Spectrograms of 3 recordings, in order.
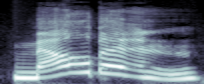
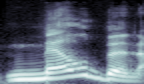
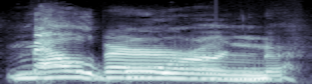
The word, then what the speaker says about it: Melbourne: Melbourne. Melbourne. I'm going to spell that for those of you who are not in Australia. It's Melbourne. Many of us might have pronounced it as Melbourne.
